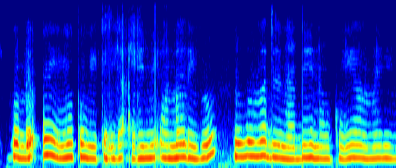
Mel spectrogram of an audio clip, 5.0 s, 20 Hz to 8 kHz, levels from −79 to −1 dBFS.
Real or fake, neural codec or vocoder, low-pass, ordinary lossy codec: fake; codec, 24 kHz, 0.9 kbps, WavTokenizer, medium music audio release; 7.2 kHz; AAC, 32 kbps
